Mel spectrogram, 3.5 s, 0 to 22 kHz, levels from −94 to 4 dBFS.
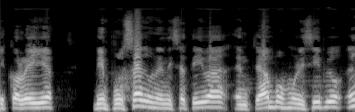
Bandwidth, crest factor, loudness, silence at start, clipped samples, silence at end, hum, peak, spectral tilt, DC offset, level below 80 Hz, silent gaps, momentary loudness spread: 11 kHz; 12 dB; -16 LUFS; 0 s; under 0.1%; 0 s; none; -4 dBFS; -8 dB/octave; under 0.1%; -52 dBFS; 0.83-0.92 s; 5 LU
